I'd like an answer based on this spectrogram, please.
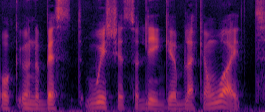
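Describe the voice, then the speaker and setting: Using a normal speaking voice, a man talks at a fairly slow pace. His pitch is fairly low and his intonation fairly even. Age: 30s. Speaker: tech podcast guest. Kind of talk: casual chat.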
